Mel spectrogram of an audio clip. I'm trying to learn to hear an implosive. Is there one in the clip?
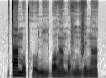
yes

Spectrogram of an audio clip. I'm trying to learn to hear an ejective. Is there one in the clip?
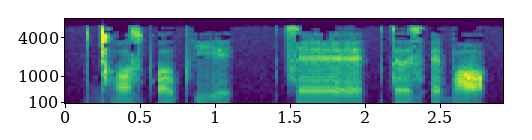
yes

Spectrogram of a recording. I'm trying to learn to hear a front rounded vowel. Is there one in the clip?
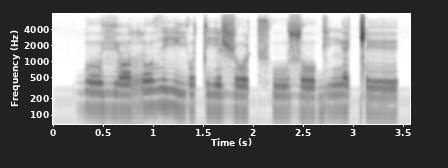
no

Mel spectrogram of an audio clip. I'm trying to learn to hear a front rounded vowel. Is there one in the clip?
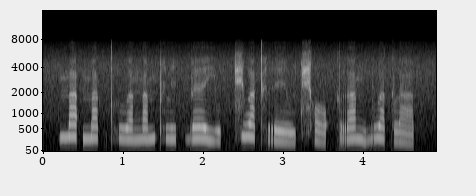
no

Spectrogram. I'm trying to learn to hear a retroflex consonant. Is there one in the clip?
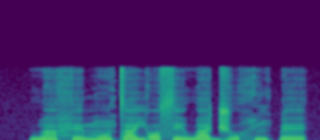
no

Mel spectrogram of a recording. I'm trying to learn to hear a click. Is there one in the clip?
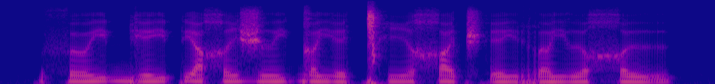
yes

